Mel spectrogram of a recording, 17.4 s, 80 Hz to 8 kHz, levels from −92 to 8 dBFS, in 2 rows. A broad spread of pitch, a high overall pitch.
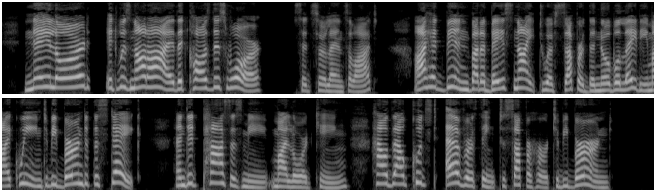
Yes: wide, 6.3 semitones; high, 235 Hz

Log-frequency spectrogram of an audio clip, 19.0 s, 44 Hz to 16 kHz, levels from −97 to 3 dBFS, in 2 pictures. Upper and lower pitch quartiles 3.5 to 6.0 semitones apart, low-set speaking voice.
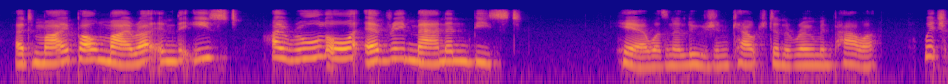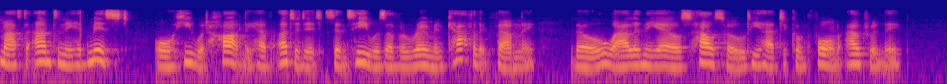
No: average, 5.1 semitones; medium, 180 Hz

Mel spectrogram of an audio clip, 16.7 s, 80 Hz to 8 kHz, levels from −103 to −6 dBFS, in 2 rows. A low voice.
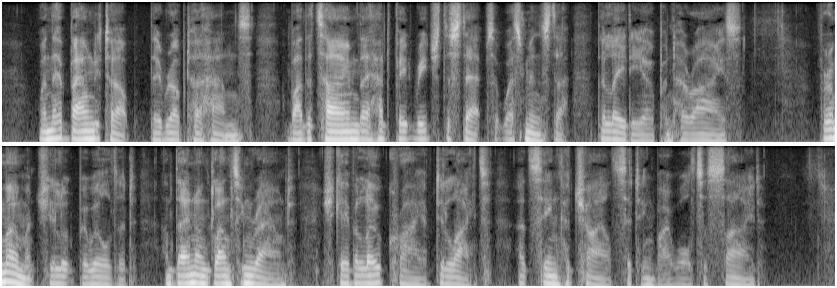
Yes: low, 110 Hz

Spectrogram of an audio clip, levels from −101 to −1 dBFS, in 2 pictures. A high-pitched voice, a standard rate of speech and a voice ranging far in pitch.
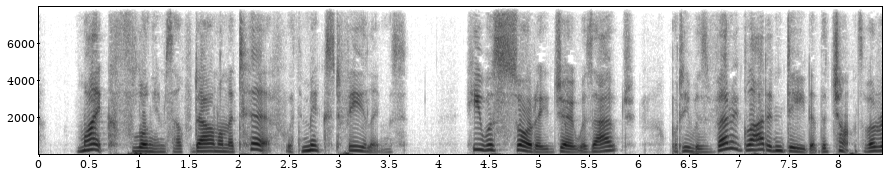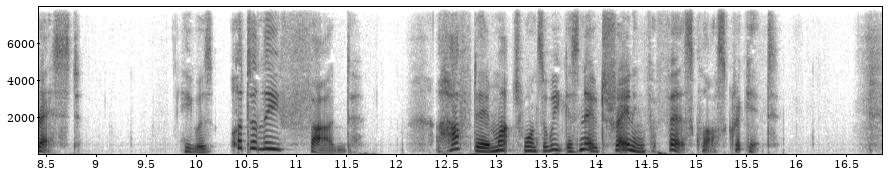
Yes: high, 215 Hz; average, 165 wpm; wide, 6.9 semitones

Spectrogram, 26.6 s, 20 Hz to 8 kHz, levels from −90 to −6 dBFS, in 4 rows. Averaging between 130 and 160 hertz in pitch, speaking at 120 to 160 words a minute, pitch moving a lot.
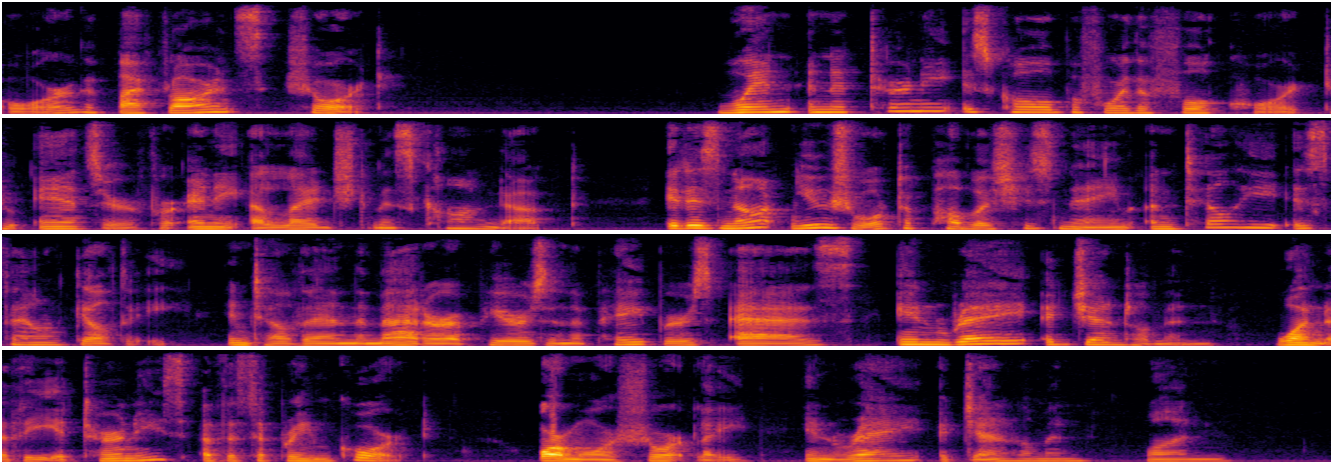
Yes: medium, 140 Hz; average, 140 wpm; wide, 5.9 semitones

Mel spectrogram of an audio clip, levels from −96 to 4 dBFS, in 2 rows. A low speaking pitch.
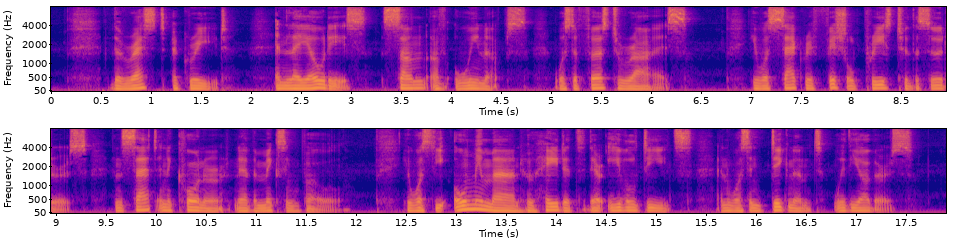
Yes: low, 100 Hz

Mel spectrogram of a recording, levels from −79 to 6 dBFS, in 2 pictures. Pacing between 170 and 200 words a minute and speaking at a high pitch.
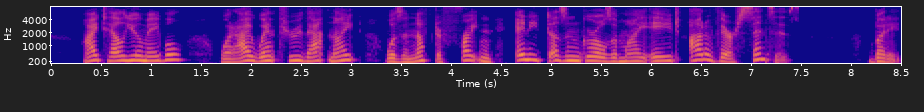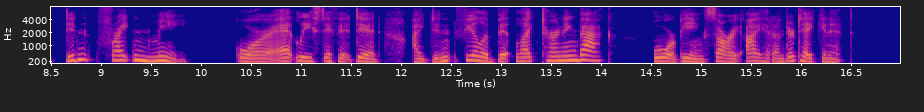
Yes: average, 175 wpm; high, 215 Hz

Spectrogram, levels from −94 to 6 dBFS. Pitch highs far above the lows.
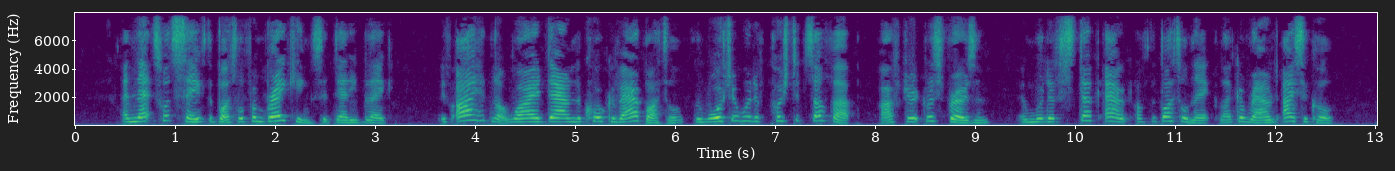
Yes: wide, 5.8 semitones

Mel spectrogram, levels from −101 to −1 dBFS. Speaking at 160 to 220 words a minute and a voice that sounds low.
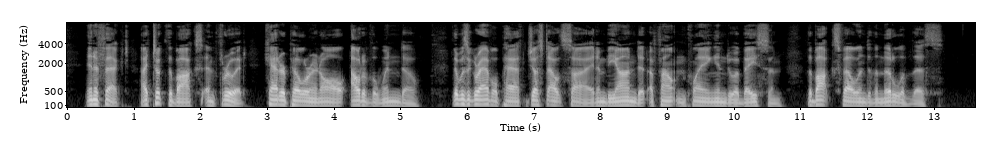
Yes: average, 180 wpm; very low, 90 Hz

